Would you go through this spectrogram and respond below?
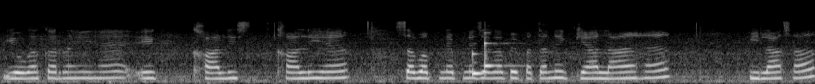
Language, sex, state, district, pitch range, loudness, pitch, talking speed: Hindi, female, Bihar, Patna, 280-295 Hz, -18 LUFS, 290 Hz, 140 wpm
